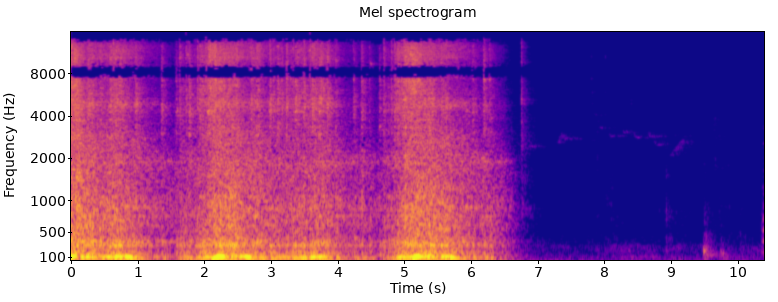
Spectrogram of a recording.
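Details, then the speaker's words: Carbureted Ford Mustang at first start, fitted with a 1-inch carb spacer over the wrong gasket, so it was drawing air under the spacer; crew then suspected jets too small: catches, revs unevenly and dies in about seven seconds; rough running, possibly not hitting on all cylinders. "Yeah, it sounded to me like it's not. It's not hitting on all of it."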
